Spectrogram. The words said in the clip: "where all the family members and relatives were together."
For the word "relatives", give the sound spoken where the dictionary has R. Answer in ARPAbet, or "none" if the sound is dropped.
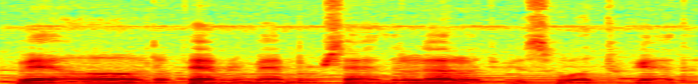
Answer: L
